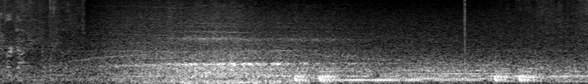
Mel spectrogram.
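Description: Waves splash against a bridge.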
